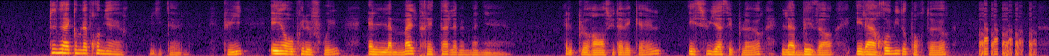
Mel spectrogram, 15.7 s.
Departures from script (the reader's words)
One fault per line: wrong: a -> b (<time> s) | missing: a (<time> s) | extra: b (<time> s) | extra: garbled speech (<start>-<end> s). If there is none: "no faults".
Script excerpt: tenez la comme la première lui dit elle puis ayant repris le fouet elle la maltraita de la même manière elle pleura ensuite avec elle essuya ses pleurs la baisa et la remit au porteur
no faults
